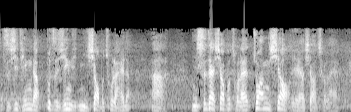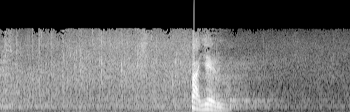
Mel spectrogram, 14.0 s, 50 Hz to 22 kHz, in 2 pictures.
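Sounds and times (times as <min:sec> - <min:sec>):
speech: 0:00.1 - 0:07.0, 0:10.8 - 0:11.7
crackling applause from an audience at a talk: 0:06.8 - 0:11.1.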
